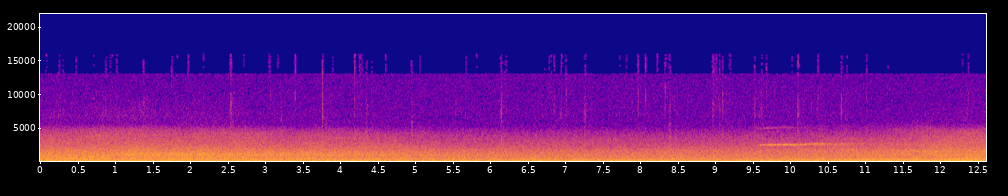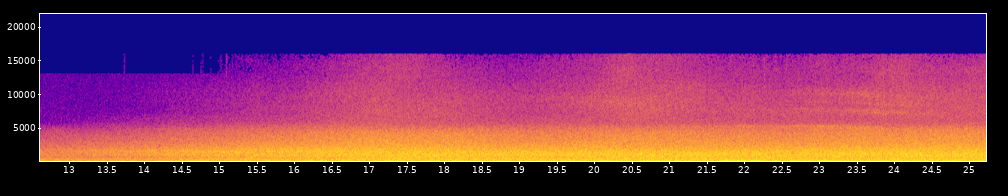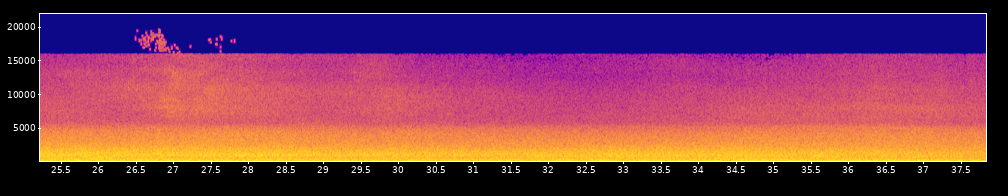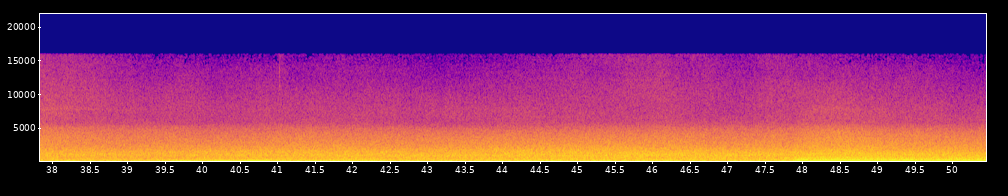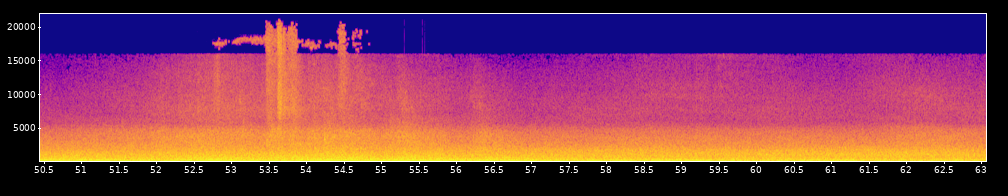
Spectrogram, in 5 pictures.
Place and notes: cologne, deutz, opladener str, durchfahrt an lanxess arena
fahrzeugtunnel an und unter der neu benannten kölner arena, morgens, zwei ampelphasen
soundmap nrw: social ambiences/ listen to the people - in & outdoor nearfield recordings
29 December, 21:44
